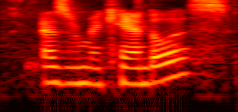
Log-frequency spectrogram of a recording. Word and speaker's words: Ezra McCandless: My name is Ezra McCandless, E-M-E-Z-R-A-M-C-C-A-N-D-L-E-S-S.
